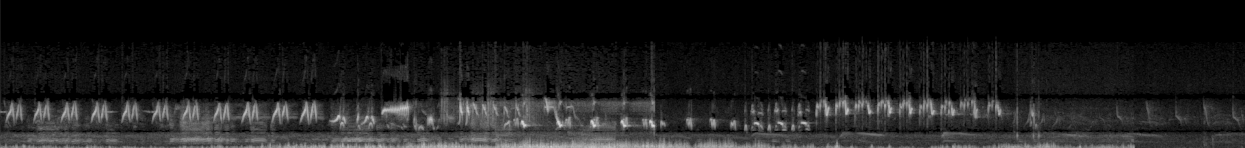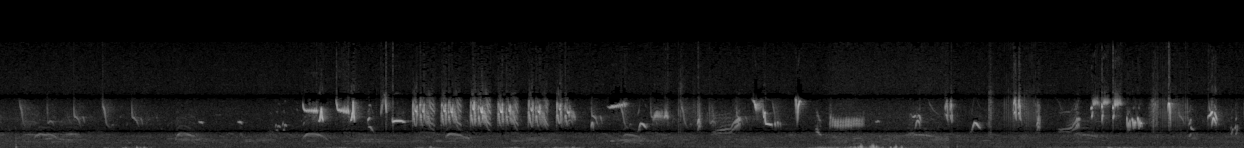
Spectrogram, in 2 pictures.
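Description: Male bluethroat singing: fast series of rapidly repeated high notes, over a low rumble that cuts off suddenly about halfway through. After a few seconds' pause the song comes back in shorter, quieter, varied phrases.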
